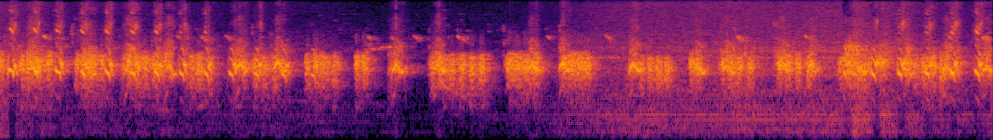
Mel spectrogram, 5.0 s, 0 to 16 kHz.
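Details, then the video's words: Chinese hwamei, a three-in-one lure recording used for trapping: dense, harsh, scratchy chattering notes repeated about four times a second, with a few short breaks between bursts. "Tiếng chim hoành hoạch (trao trảo) mồi 3 trong 1 chuẩn để bẫy"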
